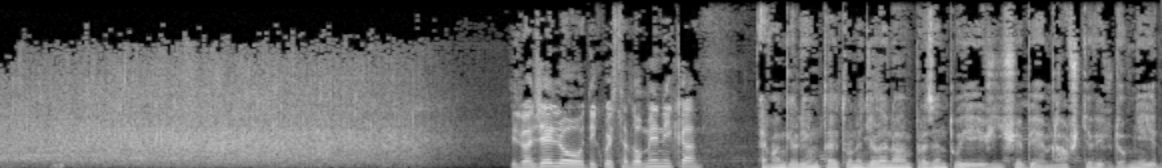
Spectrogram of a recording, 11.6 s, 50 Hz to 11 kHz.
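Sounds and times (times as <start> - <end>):
crowd applauding: 0.0 - 5.1
speech: 5.1 - 11.6.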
